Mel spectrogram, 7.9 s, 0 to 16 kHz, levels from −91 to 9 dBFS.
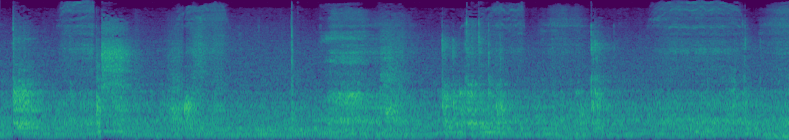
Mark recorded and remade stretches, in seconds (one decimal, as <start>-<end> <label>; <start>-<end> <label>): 0.0-7.9 remade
